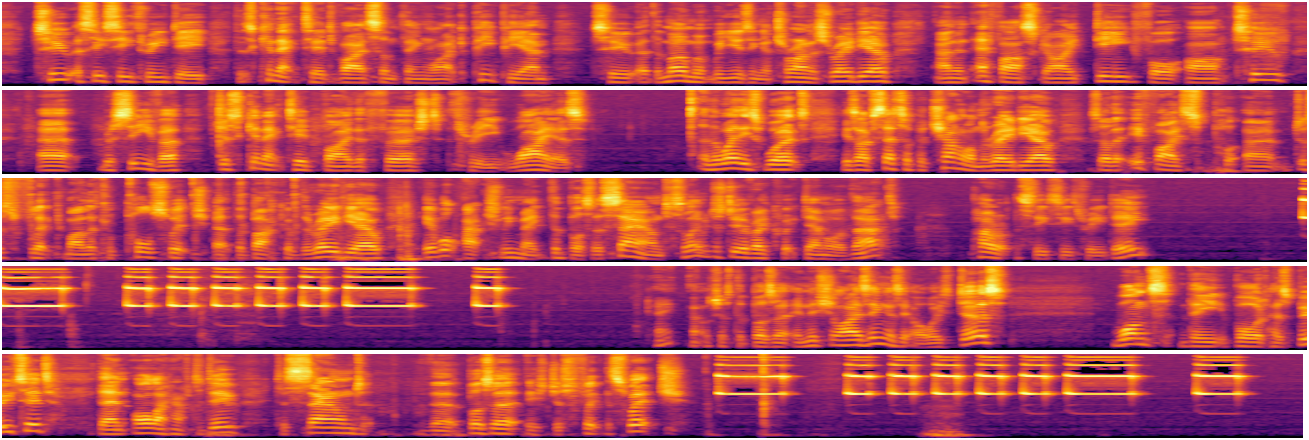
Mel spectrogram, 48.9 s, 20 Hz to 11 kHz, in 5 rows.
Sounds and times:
Speech: 0:00.3 - 0:14.3, 0:15.0 - 0:28.3, 0:34.2 - 0:37.0, 0:37.8 - 0:44.4.

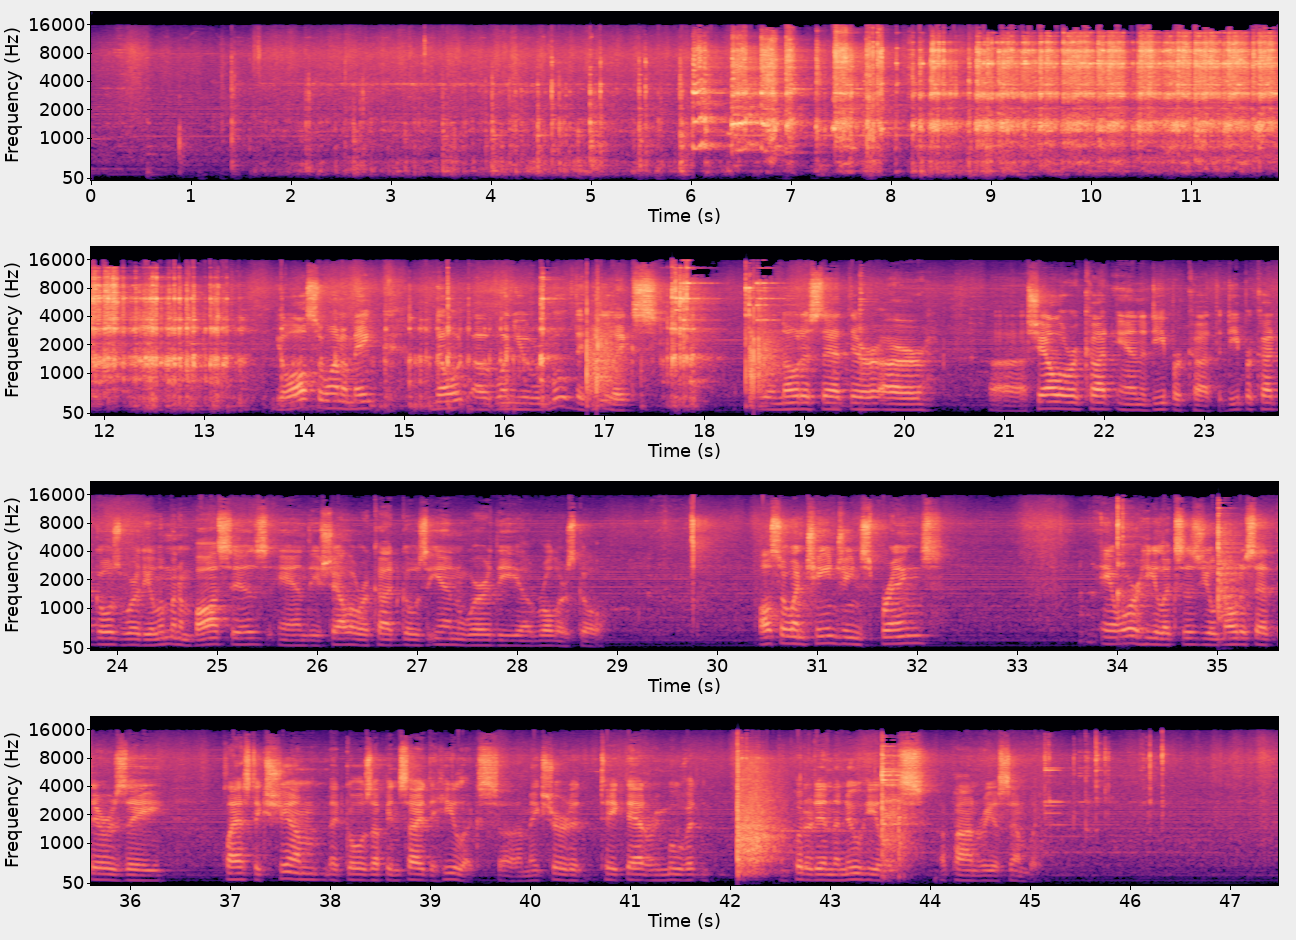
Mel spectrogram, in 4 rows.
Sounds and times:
Ratchet, pawl: 0:01.4 - 0:13.6
Gears: 0:01.6 - 0:13.5.

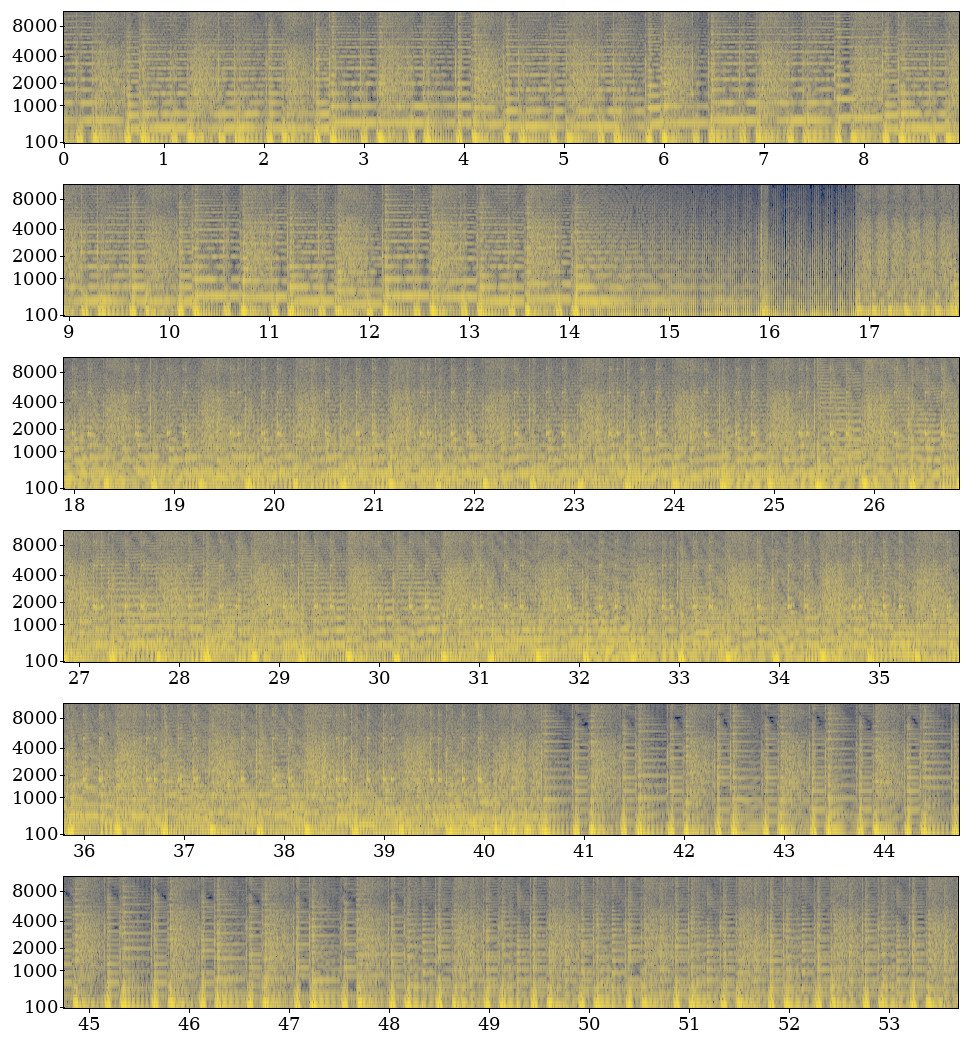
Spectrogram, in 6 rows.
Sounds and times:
Music: 0:00.0 - 0:53.6.

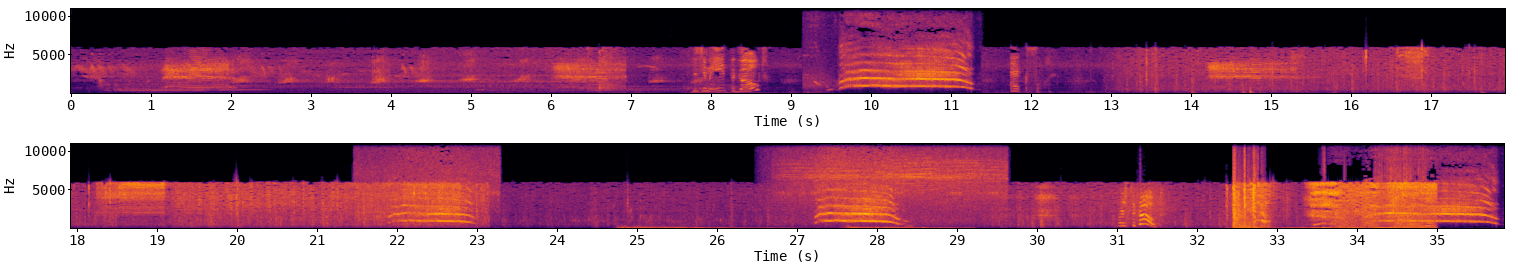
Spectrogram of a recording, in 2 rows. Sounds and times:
Bleat: 0:01.1 - 0:02.2, 0:06.0 - 0:07.0, 0:09.6 - 0:11.3, 0:14.2 - 0:15.5, 0:21.6 - 0:23.3, 0:26.6 - 0:29.6, 0:34.3 - 0:35.8
Speech: 0:31.0 - 0:31.6.

